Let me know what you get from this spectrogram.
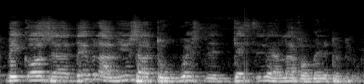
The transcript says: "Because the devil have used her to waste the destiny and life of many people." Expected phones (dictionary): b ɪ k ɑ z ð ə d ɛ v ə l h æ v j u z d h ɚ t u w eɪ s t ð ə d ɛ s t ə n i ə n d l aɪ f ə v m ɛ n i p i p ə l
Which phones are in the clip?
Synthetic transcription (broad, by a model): b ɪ k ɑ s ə d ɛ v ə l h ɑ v j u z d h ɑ t u w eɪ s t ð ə d ɛ s t ə n i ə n l aɪ f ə m ɛ n i p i p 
